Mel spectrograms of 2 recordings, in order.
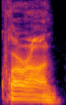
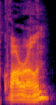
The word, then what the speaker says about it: Cuarón: years later McQueen or koron um cuarón it's cuarón cuarón uh I've pronunciations it's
